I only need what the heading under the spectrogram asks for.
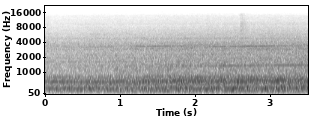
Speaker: You hear the fans ramping up. Well, just a quick video to show you everything is working fine.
